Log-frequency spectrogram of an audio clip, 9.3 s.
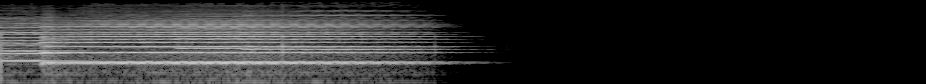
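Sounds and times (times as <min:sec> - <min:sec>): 
violin duet: 0:00.0 - 0:04.5.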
